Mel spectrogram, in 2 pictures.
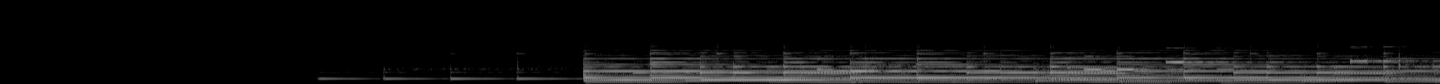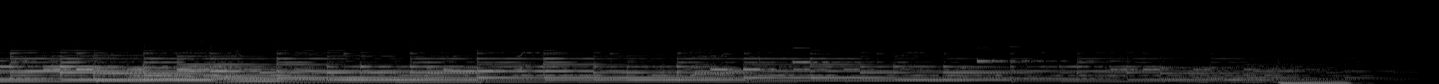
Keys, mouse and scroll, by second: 1.9-3.4 scroll up 4, 5.9-6.6 drag, 7.2-7.7 drag, 8.4-11.9 drag, 12.5-13.0 middle drag, 13.5-14.2 middle drag, 14.4-15.1 scroll up 2, 15.1-15.7 middle drag, 17.2-18.7 drag, 19.2-20.6 drag, 21.0-24.7 drag, 25.1-25.4 scroll down 2, 25.4-26.0 middle drag, 26.4-27.0 scroll down 5, 27.0 middle drag, 27.7 ctrl+shift+click, 28.4 middle click.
